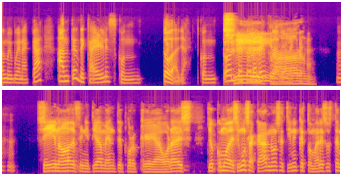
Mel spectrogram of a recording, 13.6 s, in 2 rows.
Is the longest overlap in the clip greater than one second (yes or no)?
yes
